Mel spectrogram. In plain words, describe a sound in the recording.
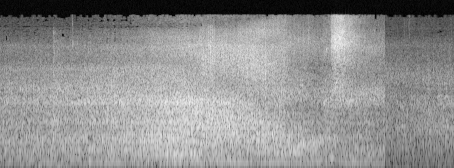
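A diesel railcar drives past close by with a loud droning engine.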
